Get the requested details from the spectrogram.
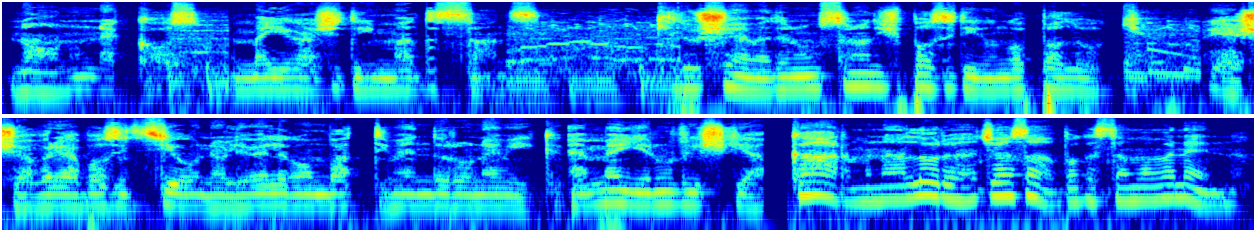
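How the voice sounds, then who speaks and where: A man acts an earnest martial-arts hero in a cartoon parody. He has a forceful, bright voice and a down-to-earth Neapolitan accent. Some music runs underneath. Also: mid-range voice, fairly quick. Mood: wary.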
